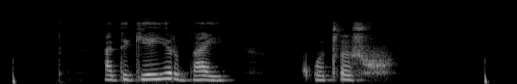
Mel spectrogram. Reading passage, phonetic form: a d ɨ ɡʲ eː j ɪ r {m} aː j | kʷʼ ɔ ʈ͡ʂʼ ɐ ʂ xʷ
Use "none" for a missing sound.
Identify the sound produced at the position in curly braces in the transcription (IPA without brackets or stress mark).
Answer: b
